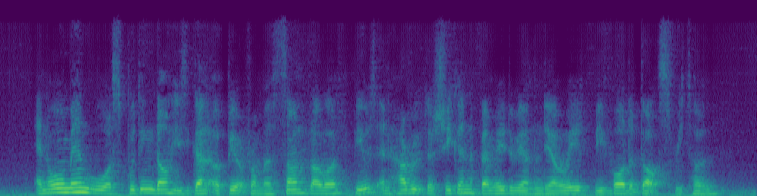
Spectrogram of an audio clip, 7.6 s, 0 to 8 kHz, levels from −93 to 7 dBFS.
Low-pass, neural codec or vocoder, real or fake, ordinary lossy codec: 7.2 kHz; codec, 16 kHz, 1 kbps, X-Codec, WavLM features, trained on Multilingual LibriSpeech; fake; none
